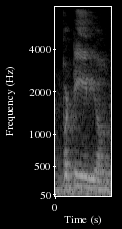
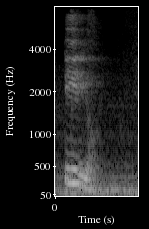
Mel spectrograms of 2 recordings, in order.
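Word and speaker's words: pterion: T is silent, we don't speak pterygon, no, Tyrion.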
